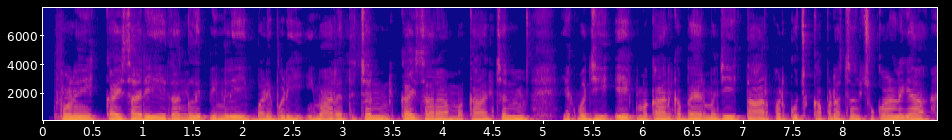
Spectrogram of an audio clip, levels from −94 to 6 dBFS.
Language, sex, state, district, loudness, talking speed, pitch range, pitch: Hindi, male, Uttarakhand, Tehri Garhwal, -27 LUFS, 195 wpm, 170-180 Hz, 175 Hz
